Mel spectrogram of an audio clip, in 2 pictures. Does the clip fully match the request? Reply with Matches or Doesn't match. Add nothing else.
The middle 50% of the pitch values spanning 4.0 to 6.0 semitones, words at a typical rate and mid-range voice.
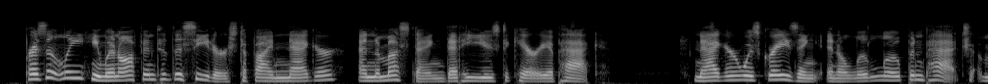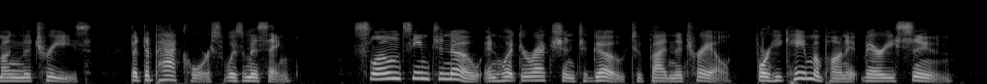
Matches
